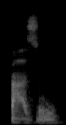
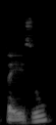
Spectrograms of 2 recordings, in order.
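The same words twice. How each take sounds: First: The word is said with a British-sounding pronunciation. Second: The word is said with an American-sounding pronunciation. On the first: "The other" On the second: "which is more American sounding"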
